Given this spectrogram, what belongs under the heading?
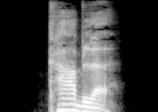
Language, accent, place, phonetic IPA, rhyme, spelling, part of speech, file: German, Germany, Berlin, [ˈkaːblə], -aːblə, kable, verb, De-kable.ogg
- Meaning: inflection of kabeln: 1. first-person singular present 2. first/third-person singular subjunctive I 3. singular imperative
